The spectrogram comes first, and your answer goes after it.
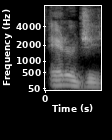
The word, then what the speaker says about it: Enyrgy: So, it's energy just spelled with a Y instead of that second E.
